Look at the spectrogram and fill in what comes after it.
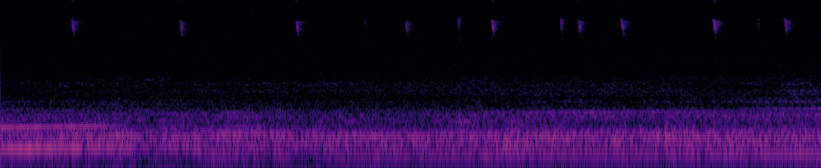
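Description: Faint bird chip notes: short, high, downward chirps, more than a dozen at uneven intervals, over a low steady rumble.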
